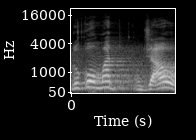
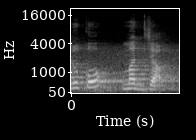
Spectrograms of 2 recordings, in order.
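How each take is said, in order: First: The pause comes after 'mat'. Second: The pause comes after 'ruko'.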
